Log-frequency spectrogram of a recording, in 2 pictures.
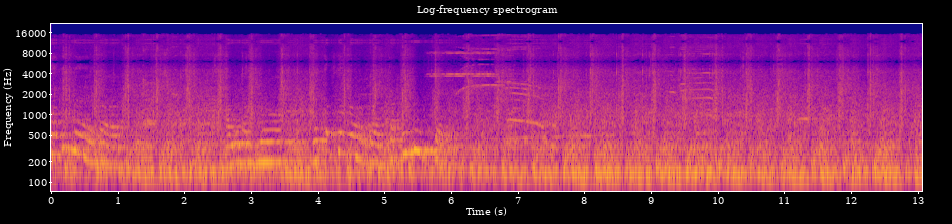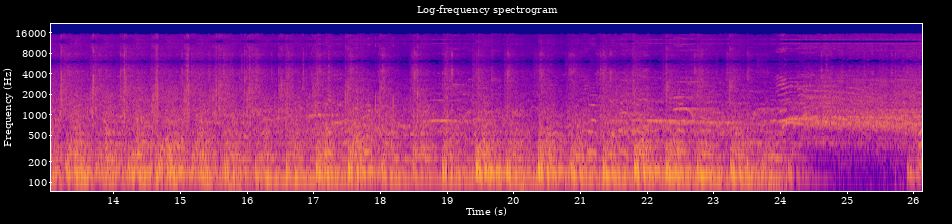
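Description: Spectators in a sports hall during a volleyball rally: steady rhythmic thumping from the fans, with shouting and chanting voices over it.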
